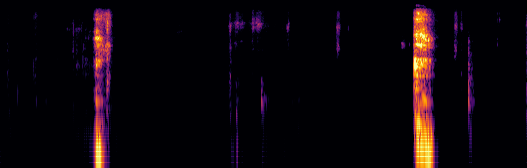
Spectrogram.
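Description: A man coughs twice: two short, sharp coughs about four seconds apart.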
